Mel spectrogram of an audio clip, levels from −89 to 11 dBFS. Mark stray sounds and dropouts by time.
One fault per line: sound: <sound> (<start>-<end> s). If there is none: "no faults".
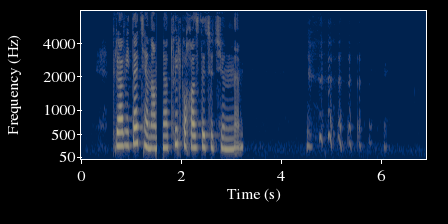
sound: dropout (1.5-1.6 s)
sound: laugh (4.5-5.8 s)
